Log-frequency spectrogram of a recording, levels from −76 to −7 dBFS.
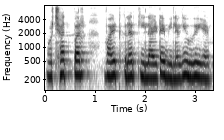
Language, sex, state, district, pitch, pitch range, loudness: Hindi, female, Uttar Pradesh, Saharanpur, 240 Hz, 225-255 Hz, -15 LUFS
